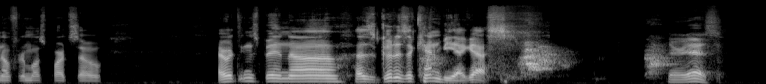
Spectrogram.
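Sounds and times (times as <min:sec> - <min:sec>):
speech: 0:00.0 - 0:01.3, 0:02.2 - 0:05.4, 0:06.7 - 0:07.3
dog barking: 0:05.2 - 0:05.8, 0:06.4 - 0:06.8.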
